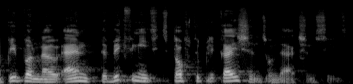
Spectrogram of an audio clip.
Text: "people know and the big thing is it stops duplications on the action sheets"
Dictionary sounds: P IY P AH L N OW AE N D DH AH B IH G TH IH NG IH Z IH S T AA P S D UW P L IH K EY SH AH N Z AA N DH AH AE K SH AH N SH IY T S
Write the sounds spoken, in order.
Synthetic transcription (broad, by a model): P IY P AH L N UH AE N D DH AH B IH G F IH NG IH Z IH S T AA P S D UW P L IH K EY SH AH N S AA N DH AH AE K SH AH N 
